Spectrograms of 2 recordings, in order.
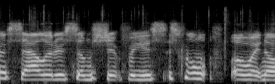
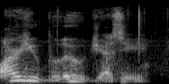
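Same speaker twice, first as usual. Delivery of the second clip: deep, very low character voice; 10 semitones lower, 5 dB quieter than usual. Doing an impression of Walter for the others: imitating Walter. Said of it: "This is Walter".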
